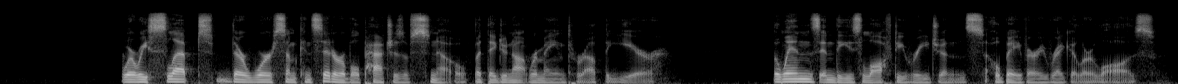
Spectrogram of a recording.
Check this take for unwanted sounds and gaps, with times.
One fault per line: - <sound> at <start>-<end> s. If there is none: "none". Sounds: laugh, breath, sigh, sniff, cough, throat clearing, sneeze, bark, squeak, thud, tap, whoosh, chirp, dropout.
none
